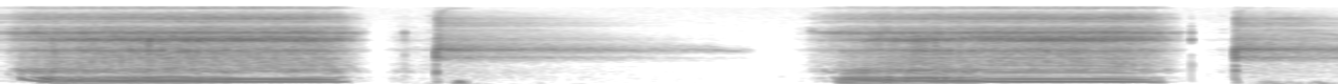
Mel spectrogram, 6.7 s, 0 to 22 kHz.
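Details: ASMR snoring recording: two loud, rough, low-pitched inhaled snores, each followed by a quiet exhale, about 18 breaths a minute; typical snoring.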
